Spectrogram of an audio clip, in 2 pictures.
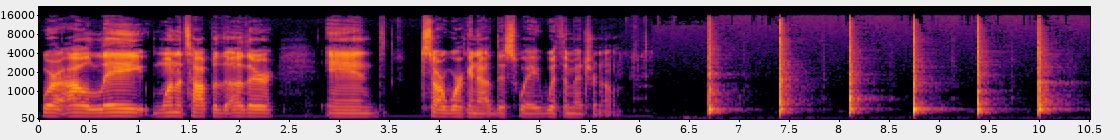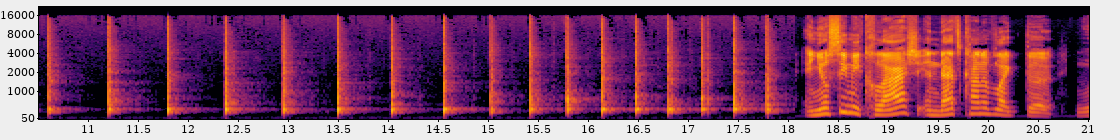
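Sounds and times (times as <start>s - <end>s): bongo slaps: 6.7s - 18.0s.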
